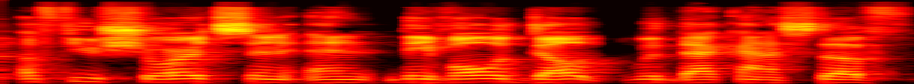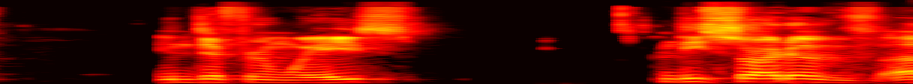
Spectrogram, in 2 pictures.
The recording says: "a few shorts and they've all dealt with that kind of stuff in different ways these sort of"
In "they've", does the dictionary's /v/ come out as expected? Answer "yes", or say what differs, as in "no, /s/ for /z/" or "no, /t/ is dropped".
yes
